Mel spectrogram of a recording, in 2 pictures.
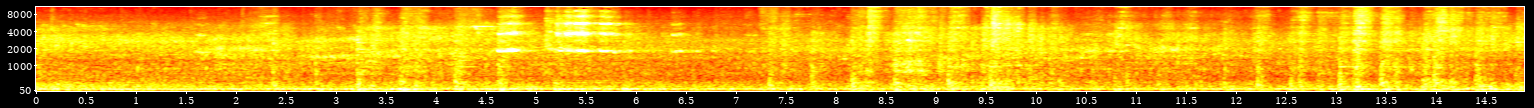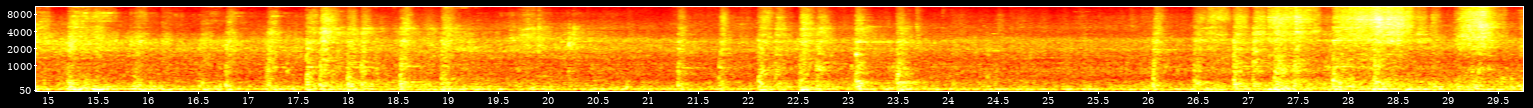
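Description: Freight train of covered hopper cars rolling past close by: a steady rumble of steel wheels on rail with clicking over the rail joints. A brief high wheel squeal comes about five seconds in.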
